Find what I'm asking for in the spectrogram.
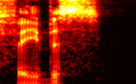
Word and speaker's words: Phoebus: So I like to start them off a little documentary, and it's mentioned in this somewhere, I think, about the Phoebus cartel. – Okay. – I think it's Phoebus. – Spell it. – Phoebus. – Phoebus. – Okay, yep. Good.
